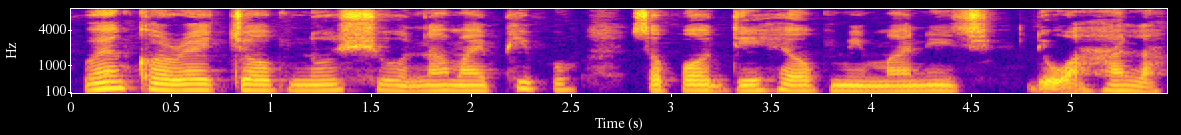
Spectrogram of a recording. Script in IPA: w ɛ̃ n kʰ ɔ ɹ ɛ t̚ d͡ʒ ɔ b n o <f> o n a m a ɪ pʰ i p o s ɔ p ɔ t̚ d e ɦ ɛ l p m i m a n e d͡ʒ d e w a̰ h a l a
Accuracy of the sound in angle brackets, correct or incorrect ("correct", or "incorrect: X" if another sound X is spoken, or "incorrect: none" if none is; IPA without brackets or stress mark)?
incorrect: ʃ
